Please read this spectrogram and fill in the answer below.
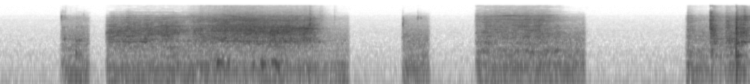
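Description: Rustling and scraping as the oven's metal baking tray and wire grill rack are handled and slid on the counter. It comes in several short stretches, with a few light metal clinks near the end.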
